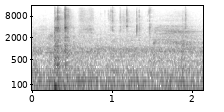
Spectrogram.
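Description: Light clicks and clatter of an opened Agilent E3648A power supply's sheet-metal chassis and circuit board being handled and turned, with a couple of sharper clicks about a third of a second in, over a steady low hum.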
